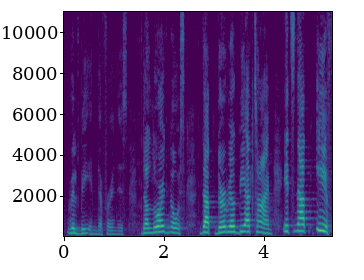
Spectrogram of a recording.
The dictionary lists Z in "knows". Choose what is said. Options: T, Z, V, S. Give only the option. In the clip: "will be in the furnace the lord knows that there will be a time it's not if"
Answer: S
